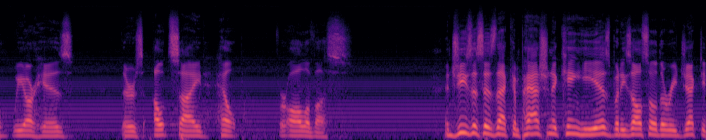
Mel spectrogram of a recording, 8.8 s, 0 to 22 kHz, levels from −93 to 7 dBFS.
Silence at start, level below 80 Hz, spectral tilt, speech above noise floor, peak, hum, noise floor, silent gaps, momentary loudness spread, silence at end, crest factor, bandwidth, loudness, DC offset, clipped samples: 0 s; -64 dBFS; -5.5 dB/octave; 28 dB; -14 dBFS; none; -58 dBFS; none; 13 LU; 0 s; 18 dB; 16 kHz; -30 LUFS; under 0.1%; under 0.1%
